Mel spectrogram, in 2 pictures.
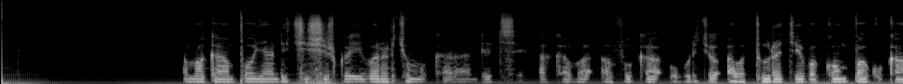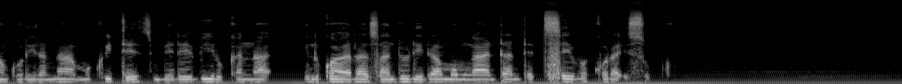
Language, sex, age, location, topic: Kinyarwanda, male, 25-35, Kigali, health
